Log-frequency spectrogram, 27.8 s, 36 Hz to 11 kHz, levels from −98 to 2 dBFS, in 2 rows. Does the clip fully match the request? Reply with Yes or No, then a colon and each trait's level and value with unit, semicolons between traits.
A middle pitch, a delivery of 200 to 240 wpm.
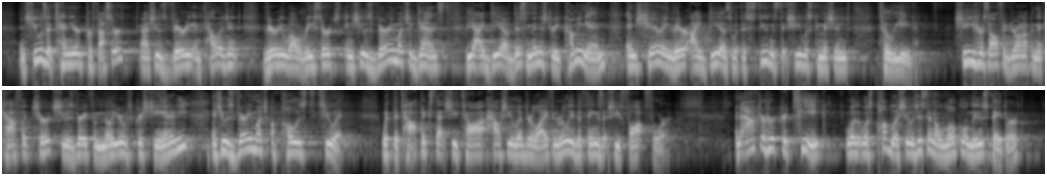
Yes: medium, 145 Hz; fast, 205 wpm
